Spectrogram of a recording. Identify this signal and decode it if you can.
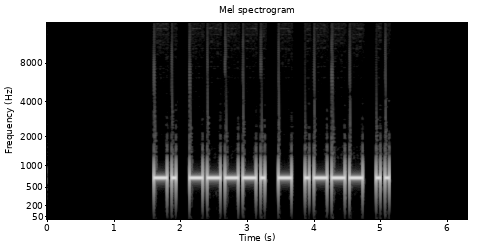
Morse code, heard as a keyed tone, about 19 wpm, 700 Hz. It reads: N9TJI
